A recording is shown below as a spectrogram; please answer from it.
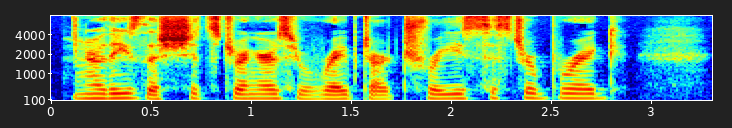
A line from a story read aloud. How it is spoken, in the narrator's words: snapped the newcomer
